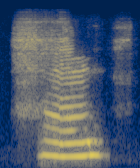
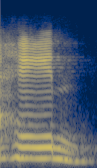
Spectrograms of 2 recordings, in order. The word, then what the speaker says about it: and: And N huyền N chứ không phải là hèn.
